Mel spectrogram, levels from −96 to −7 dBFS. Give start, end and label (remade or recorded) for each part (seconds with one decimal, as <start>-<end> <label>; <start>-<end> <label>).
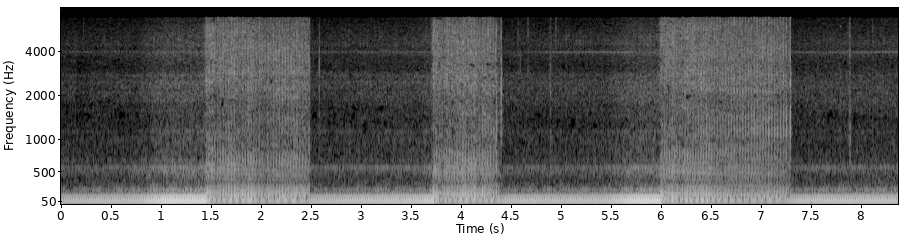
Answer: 0.0-8.4 recorded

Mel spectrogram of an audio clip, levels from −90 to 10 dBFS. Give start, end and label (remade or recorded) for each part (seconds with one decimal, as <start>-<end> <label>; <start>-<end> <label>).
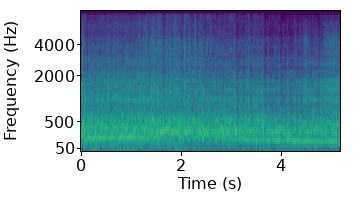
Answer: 0.0-5.2 recorded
